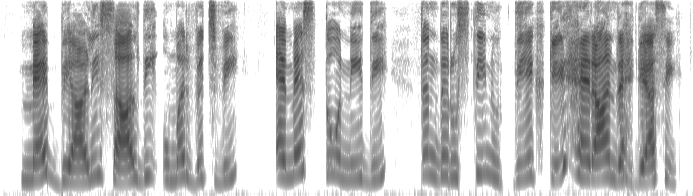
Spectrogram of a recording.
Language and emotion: Punjabi, surprised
